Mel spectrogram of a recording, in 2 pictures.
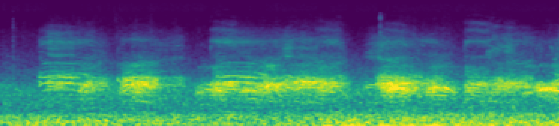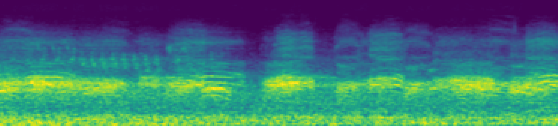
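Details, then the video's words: Flock of crows in a city, calling continuously: harsh, overlapping caws from several birds, roughly one every couple of seconds, over a steady low urban rumble. "A Murder of City Crows. Relaxing Sounds."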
